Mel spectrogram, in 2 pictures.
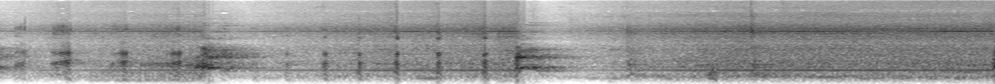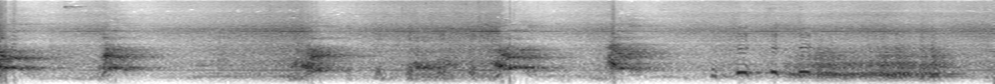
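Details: Pet dog barking at a running vacuum cleaner indoors: short sharp barks in irregular bursts over a steady droning motor hum, with louder separate barks spaced every second or so in the later half.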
